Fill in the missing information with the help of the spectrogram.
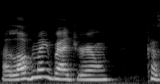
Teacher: because becomes cuz and that's common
